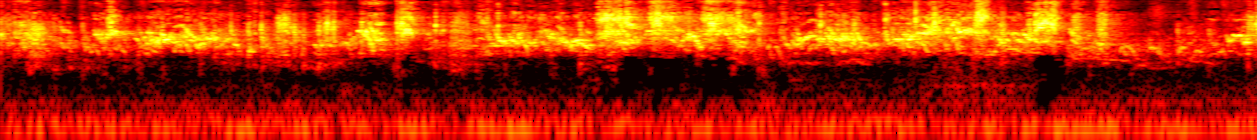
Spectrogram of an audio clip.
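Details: Pet budgies chirping nonstop, a rough warbling chatter of squawks and chirps layered together, with a faint low hum below.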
